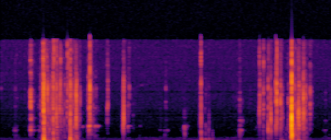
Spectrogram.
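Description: A metal box-cutter blade scrapes and cuts pieces from the edge of a solid pale-green Palmolive soap bar held in hand. Short, dry, crunchy scraping strokes come in uneven clusters with brief pauses between them, each stopping abruptly with no ring.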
